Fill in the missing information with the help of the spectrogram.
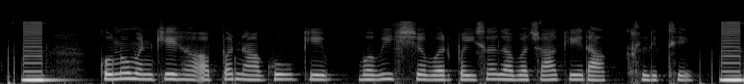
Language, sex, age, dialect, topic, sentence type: Chhattisgarhi, female, 18-24, Western/Budati/Khatahi, banking, statement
